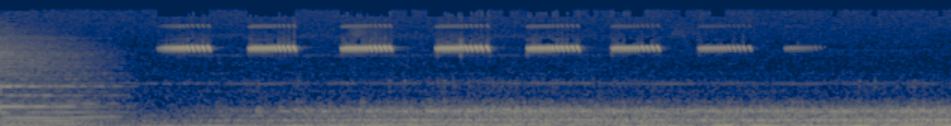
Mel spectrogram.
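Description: A cricket chirping: about eight short, evenly spaced high chirps, roughly two a second, starting about a second in, the last one fainter, over a low steady hum. The tail of background music fades out in the first second.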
